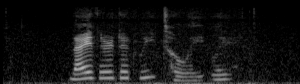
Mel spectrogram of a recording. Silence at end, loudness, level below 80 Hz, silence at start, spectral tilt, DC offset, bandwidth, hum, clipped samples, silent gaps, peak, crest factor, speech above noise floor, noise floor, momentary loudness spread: 0.25 s; -28 LUFS; -56 dBFS; 0.05 s; -2 dB/octave; under 0.1%; 16.5 kHz; none; under 0.1%; none; -8 dBFS; 24 dB; 24 dB; -54 dBFS; 17 LU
